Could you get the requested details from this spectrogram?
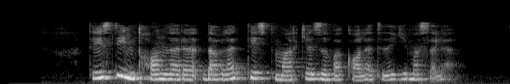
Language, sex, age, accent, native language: Uzbek, female, under 19, Navoiy, Uzbek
